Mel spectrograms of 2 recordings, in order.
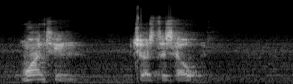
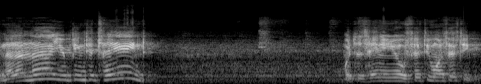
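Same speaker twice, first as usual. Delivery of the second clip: lampoon the cop's fake concern, much higher; mock cop; 9 semitones higher than usual. Cop to the arrested man, mock caring police voice.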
